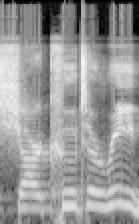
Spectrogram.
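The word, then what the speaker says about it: charcuterie: At one point during dinner, I mispronounced Shakuterie and Tinsley corrected me in front of everyone. It's shakuterie, babe.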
